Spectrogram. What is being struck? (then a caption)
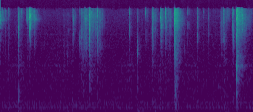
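Soap ball scraped with a small blade. A solid green soap ball held in the fingertips is scraped and carved with a small metal blade that shaves off crumbly pieces. Soft, crisp, bright crunching and scraping come in short irregular bursts, with a few sharper cracks standing out over a quiet background.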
